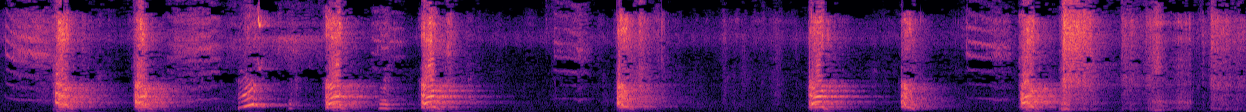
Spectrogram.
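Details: Labrador Retriever puppy reacting to a rat with a run of loud, sharp barks roughly every half second to second, some doubled, with a short pause midway.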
